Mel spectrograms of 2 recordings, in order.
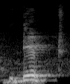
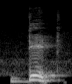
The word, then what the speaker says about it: debt: আবার ডেপ্ট, ডেপ্ট, DEBT, ডেপ্ট, কিন্তু উচ্চারণটা কিন্তু ডেপ্ট হবে না, উচ্চারণটা হবে ডেট মানে দেনা।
